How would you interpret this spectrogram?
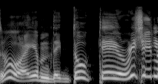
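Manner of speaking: high, put-on voice of a French nobleman; high Duke voice. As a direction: play the Duke in a high, pompous voice. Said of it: "I imagine he talks in a high voice".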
